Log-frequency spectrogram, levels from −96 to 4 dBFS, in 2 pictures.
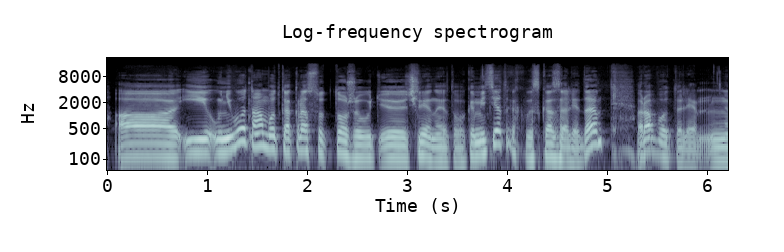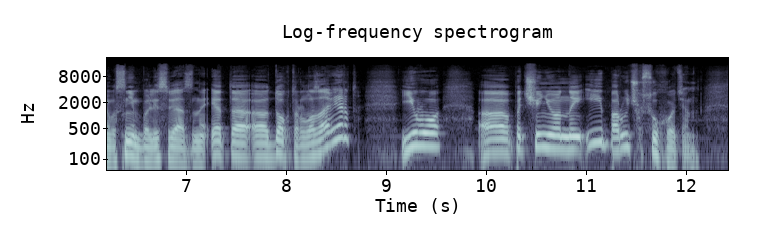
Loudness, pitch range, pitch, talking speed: -24 LUFS, 105-155 Hz, 125 Hz, 140 wpm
